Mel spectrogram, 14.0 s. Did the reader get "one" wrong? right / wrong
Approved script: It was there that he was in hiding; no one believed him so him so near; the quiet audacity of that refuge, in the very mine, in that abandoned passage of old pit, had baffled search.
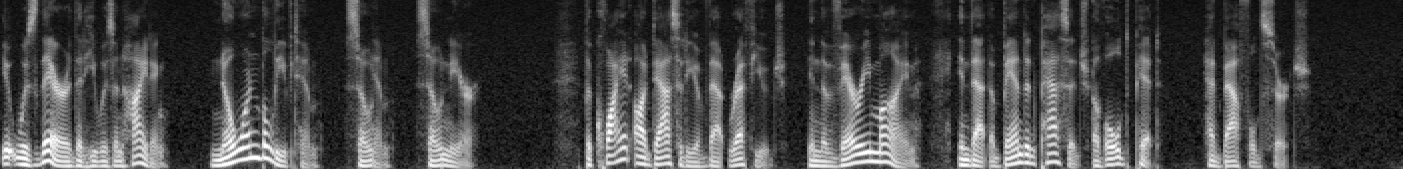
right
